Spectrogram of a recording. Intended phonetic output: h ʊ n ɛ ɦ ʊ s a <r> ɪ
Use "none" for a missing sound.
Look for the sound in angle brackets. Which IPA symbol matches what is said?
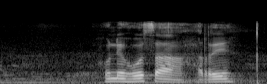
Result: r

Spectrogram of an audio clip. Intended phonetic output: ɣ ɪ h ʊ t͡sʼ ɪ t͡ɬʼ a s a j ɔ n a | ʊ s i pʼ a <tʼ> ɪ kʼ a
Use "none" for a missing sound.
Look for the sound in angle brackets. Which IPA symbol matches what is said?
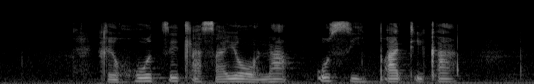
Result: tʼ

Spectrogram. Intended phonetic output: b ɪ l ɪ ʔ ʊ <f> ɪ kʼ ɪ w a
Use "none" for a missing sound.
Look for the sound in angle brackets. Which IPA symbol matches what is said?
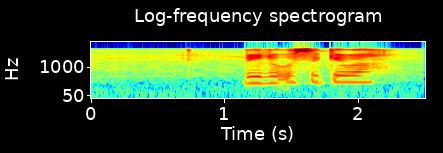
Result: s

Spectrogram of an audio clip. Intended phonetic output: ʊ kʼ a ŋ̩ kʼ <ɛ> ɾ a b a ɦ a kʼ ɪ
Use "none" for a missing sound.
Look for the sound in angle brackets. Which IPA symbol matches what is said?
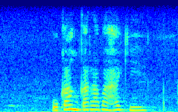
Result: a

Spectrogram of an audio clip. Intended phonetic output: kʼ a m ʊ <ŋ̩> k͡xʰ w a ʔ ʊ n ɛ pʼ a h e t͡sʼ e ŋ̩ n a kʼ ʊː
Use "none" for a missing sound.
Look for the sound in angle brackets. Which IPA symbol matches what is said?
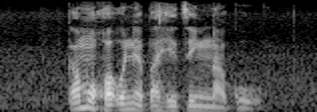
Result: none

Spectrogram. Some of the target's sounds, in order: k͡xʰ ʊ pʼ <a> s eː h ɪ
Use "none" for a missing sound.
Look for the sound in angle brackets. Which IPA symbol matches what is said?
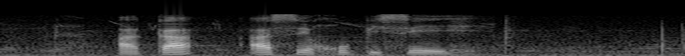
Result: i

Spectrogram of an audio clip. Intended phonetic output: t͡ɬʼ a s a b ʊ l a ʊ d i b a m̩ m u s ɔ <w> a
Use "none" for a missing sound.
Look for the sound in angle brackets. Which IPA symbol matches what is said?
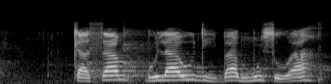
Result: w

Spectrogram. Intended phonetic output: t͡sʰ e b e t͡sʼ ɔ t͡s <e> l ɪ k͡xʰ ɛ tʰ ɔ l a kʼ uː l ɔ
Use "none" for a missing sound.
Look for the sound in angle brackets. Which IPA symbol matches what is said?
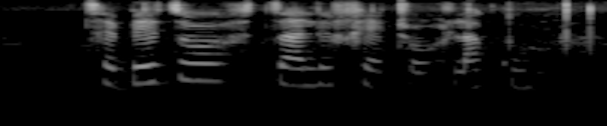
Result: a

